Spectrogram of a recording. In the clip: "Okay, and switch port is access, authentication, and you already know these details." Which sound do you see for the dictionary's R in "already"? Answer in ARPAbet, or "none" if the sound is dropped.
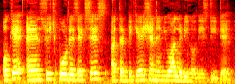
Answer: R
